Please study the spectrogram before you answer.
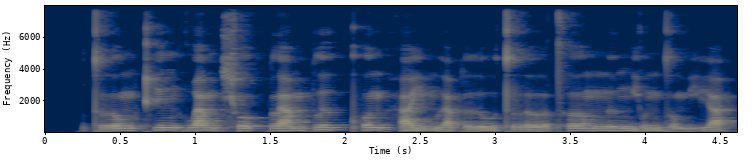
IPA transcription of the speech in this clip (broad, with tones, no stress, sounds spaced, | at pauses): t r o˧ m kʰ i˥˩ n k w a˥˩ m t͡ɕʰ oː˦˥ k̚ p l a˧ m p l ɯː˥˩ k̚ pʰ o˥˩ n h a˦˥ j m ɯ˨˩ a̯ p r uː˧ t r ɤː˨˩ tʰ ɤː˥˩ m n ɯ˥˩ ŋ j u˦˥ n d o˨˩ m j i˧ a̯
